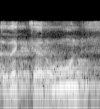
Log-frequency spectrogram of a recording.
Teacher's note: قلیلا ما الف مدہ تذکرون، تا دال کاف نرمی سے ادا کریں گے، را کو پر پڑھیں گے اور لمبا کریں گے. تذکرون، وقفاً مد عارض بالسکون.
